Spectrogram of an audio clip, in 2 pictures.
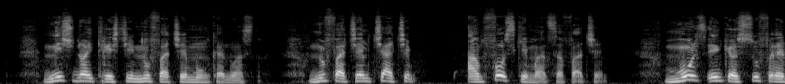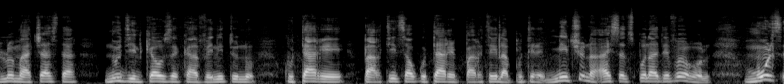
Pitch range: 115-150 Hz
